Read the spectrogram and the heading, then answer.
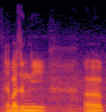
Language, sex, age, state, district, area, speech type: Bodo, male, 45-60, Assam, Kokrajhar, rural, spontaneous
